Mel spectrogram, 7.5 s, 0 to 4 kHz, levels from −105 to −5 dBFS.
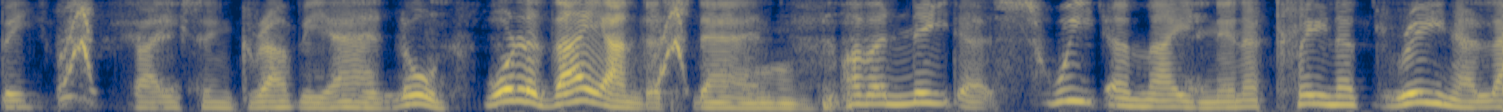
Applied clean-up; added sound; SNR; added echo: neural mask model Resemble Enhance denoiser.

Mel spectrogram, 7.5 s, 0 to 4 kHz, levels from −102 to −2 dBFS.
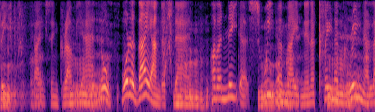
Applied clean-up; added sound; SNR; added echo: neural mask model RNNoise.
